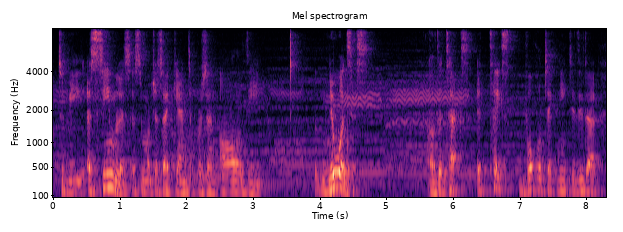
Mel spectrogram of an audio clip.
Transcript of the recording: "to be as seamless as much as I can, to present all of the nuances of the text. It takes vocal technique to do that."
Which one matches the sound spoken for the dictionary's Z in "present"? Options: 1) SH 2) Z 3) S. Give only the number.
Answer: 2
